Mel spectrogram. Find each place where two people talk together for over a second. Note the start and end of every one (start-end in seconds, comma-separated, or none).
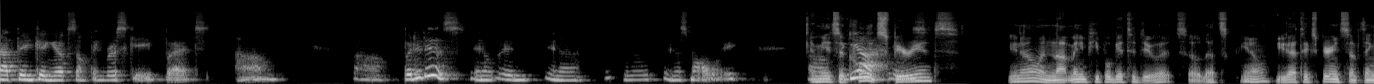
8.1-9.3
